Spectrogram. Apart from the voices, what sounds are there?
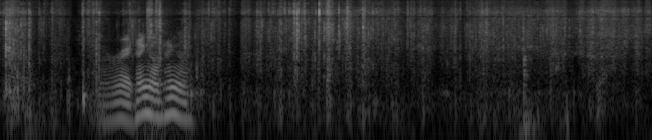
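plastic wrapping being torn open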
